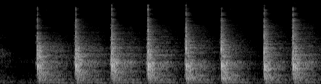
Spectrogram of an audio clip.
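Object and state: Solid steel vehicle frame, surface rust only.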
